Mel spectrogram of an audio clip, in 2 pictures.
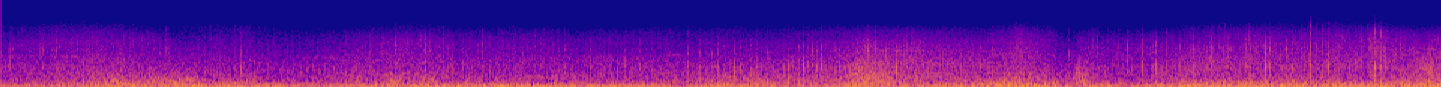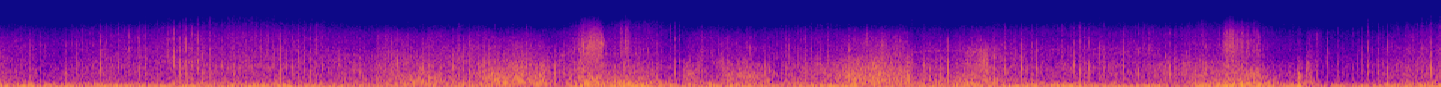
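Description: Wind buffeting the helmet camera's microphone during a descent under an open parachute canopy: a steady low rumble with several brief louder rushes, two sharp ones in the last third.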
